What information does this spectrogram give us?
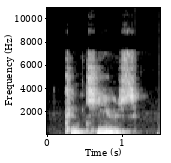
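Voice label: "contuse", British English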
